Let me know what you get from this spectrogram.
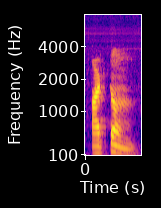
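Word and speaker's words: autumn: Letter N, अगरि एम खां पोइ एन हुजे त एन ख़ामोश थी वेंदो। डैम, अटम, कॉलम, हिते ना, हिते एन जेको आहे इहो हिते कोन पढ़णो आहे।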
